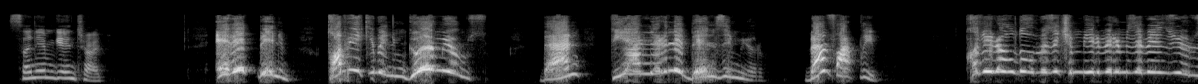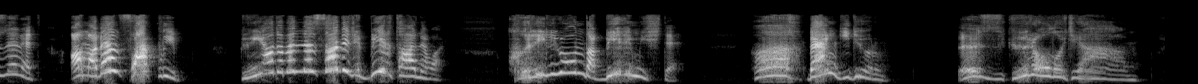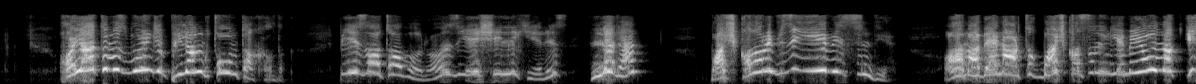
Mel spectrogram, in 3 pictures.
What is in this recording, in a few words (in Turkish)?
animasyon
